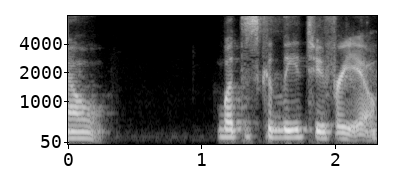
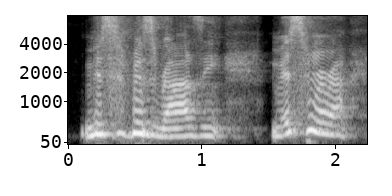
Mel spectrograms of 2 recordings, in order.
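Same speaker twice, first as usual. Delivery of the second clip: louder repeated call; 3 semitones higher, 4 dB louder than usual. Acted. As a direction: keep calling his name, punchy. Calling out to lawyer on screen.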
